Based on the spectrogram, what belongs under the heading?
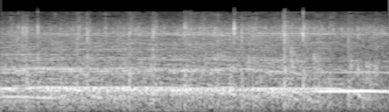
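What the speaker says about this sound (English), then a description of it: "a round of applause" A crowd applauds for Kendrick Jr. at an event, a dense, even wash of clapping heard close and loud for a couple of seconds.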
